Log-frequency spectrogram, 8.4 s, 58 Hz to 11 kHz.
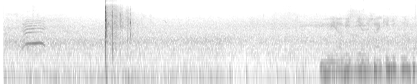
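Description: A short call, then a single sharp starting-pistol crack about two seconds in with a brief echo, starting a 150 m sprint. Low voices start up near the end.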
